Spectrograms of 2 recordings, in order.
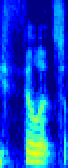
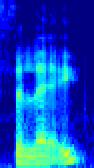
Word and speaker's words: fillets: want to add any fillets onto uh the Pico so I can turn that off then I'm going to click on fillets make sure it's not pronounced filet then I can click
